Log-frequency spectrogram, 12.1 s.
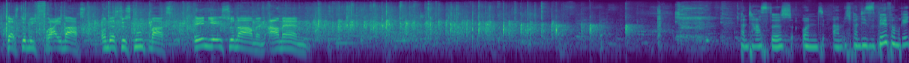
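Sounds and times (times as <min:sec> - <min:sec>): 
audience applauding: 0:00.0 - 0:08.8
speech: 0:00.1 - 0:04.3, 0:09.9 - 0:12.1
coughing: 0:09.0 - 0:10.0.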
